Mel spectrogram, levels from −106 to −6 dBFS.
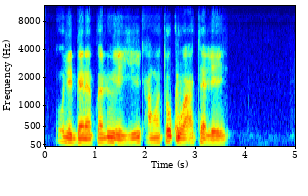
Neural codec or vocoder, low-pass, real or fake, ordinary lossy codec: codec, 32 kHz, 1.9 kbps, SNAC; 10.8 kHz; fake; Opus, 16 kbps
